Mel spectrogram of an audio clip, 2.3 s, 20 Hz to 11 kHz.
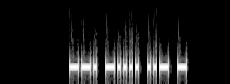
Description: Morse code, heard as a keyed tone, about 40 wpm, 700 Hz. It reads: G6UT
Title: DXCC-100 Call Signs - 4 Characters - Repeated 2x - 40wpm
